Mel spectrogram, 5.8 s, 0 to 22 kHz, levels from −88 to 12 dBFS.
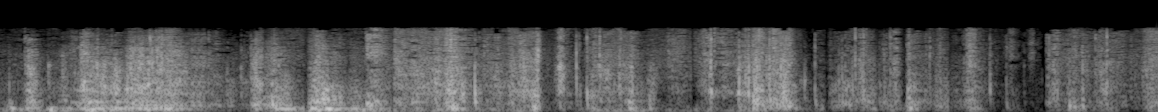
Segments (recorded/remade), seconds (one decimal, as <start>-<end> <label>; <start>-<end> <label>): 0.0-5.8 remade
